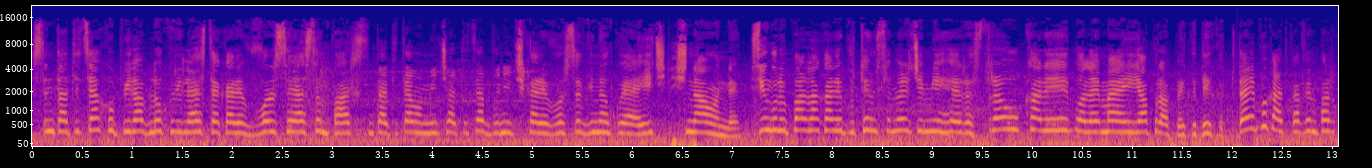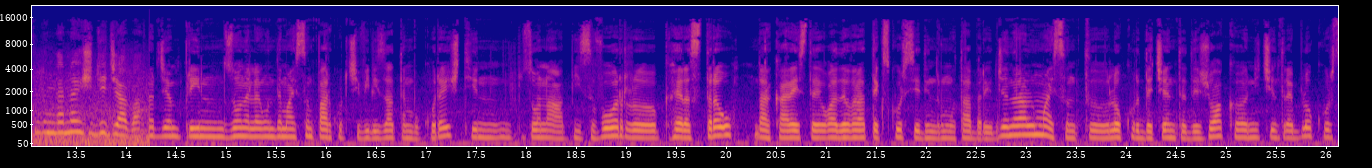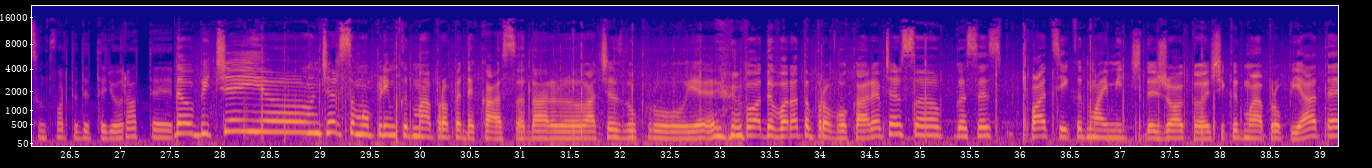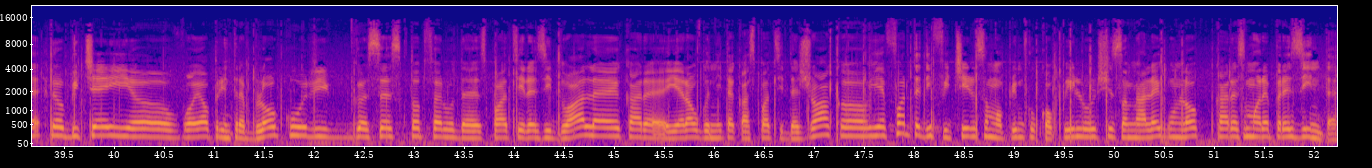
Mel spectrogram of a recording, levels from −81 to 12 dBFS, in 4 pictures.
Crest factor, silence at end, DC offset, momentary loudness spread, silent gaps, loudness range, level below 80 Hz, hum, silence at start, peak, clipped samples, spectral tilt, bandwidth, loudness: 16 dB; 0 s; under 0.1%; 8 LU; none; 6 LU; -34 dBFS; none; 0 s; 0 dBFS; under 0.1%; -4.5 dB/octave; 16.5 kHz; -17 LUFS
